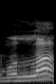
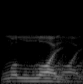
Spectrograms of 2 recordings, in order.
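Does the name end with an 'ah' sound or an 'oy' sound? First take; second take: ah; oy. First: The name ends with an 'ah' sound. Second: The name ends with an 'oy' sound. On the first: The speaker calls it right. "কোথায় মোল্লা আর কোথায় মোল্লয়" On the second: The speaker calls it wrong. "বানান লিখছি M O double L Y"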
